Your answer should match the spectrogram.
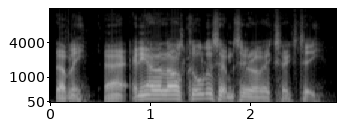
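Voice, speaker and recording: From his car parked beside the road, a ham radio operator makes casual chat over a remote radio, laughing a lot and spelling out call signs. He talks fast at a medium pitch with big pitch swings, and there's background noise.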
